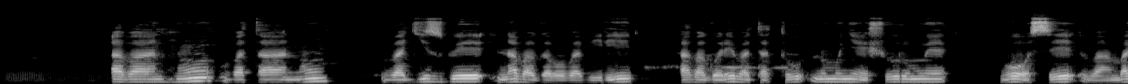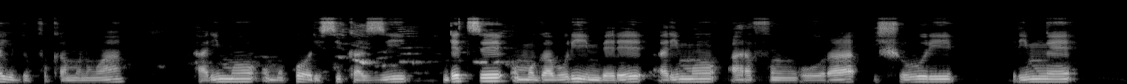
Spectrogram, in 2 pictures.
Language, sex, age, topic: Kinyarwanda, male, 18-24, education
